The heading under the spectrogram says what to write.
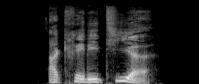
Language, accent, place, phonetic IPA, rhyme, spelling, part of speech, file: German, Germany, Berlin, [akʁediˈtiːɐ̯], -iːɐ̯, akkreditier, verb, De-akkreditier.ogg
- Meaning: 1. singular imperative of akkreditieren 2. first-person singular present of akkreditieren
